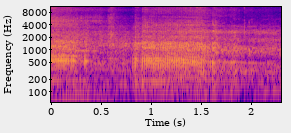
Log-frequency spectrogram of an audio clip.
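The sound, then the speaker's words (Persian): A motorbike passes in an alley, its engine a loud, steady buzzing drone with a rough, throaty edge that holds for a couple of seconds. No one speaks. “ببخشید از توی کوچه از این تک رد میشه من صدامو قطع میکنم”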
